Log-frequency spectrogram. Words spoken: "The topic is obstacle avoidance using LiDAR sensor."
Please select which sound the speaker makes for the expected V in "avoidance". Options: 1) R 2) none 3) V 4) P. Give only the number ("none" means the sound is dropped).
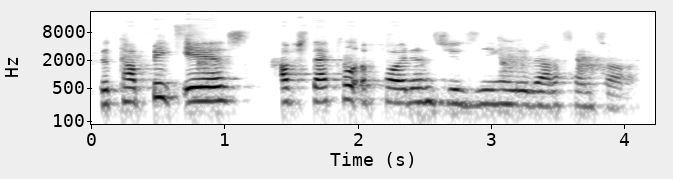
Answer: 4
